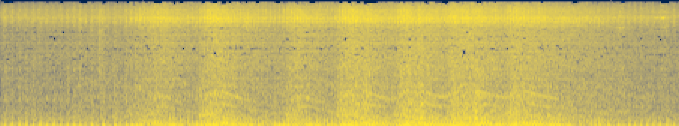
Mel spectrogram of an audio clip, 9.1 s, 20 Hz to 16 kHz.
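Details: Yamaha Mio M3 automatic scooter with a hesitation and power-loss complaint, fuel pressure reading about 70: steady, even single-cylinder idle with a couple of smooth throttle blips, no stumble or misfire; normal idle.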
